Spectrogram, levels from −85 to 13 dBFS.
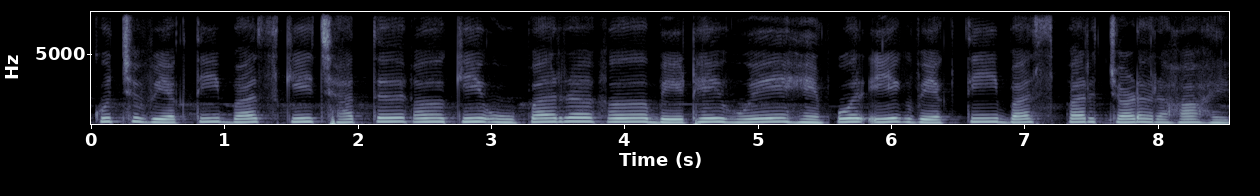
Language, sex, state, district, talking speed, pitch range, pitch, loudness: Hindi, female, Bihar, Gaya, 140 wpm, 215-245 Hz, 235 Hz, -24 LUFS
